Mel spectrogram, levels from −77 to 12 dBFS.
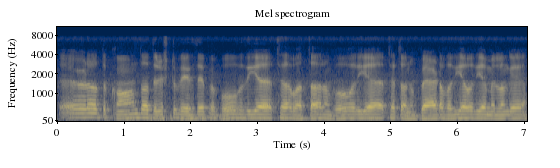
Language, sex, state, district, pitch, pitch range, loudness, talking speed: Punjabi, male, Punjab, Kapurthala, 125 Hz, 115-130 Hz, -17 LUFS, 195 wpm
